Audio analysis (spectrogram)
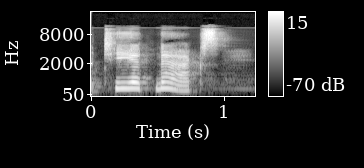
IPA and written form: təˈnax (Tanakh)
